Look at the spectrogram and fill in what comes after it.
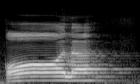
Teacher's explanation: Qala, jadi alifnya ya, bunyi huruf madnya, bunyi panjangnya itu juga menjadi tebal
